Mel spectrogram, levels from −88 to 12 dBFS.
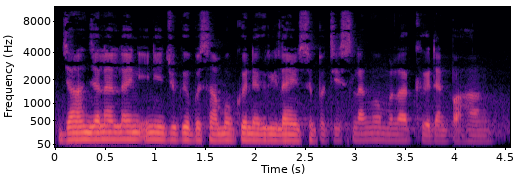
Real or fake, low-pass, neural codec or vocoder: real; 9.9 kHz; none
